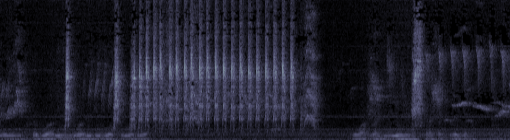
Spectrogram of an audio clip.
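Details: A tame Bearded bulbul pours out a fast, dry chatter of about six sharp, high chips a second, like sparrows, with low voices murmuring before and after.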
